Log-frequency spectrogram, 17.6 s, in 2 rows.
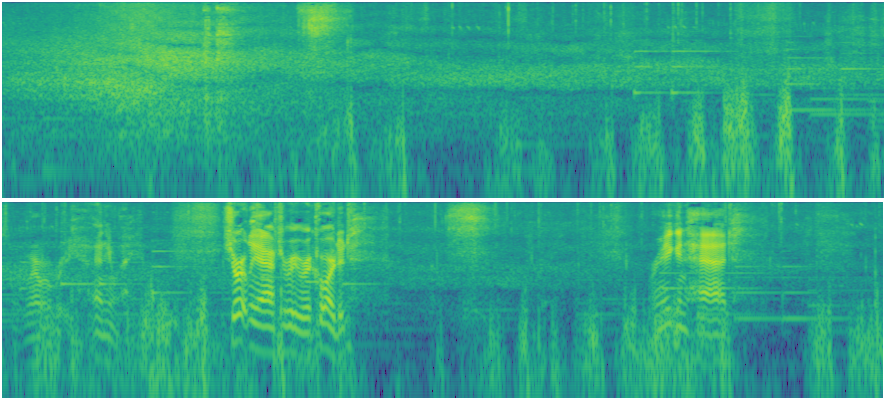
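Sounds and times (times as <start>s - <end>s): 
cars driving past on a road: 0.0s - 17.6s
speech: 9.8s - 10.2s, 11.1s - 12.5s, 15.8s - 16.2s.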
